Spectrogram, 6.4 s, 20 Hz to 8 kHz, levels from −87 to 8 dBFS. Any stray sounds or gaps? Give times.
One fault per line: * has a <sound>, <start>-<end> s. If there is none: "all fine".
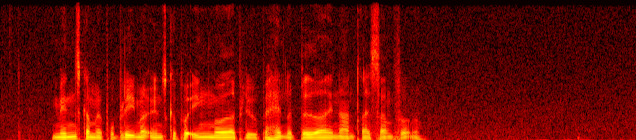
all fine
